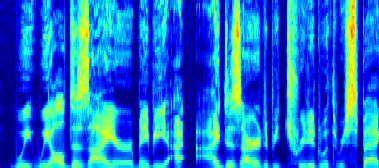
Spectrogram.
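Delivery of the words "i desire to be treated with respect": ordinary delivery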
